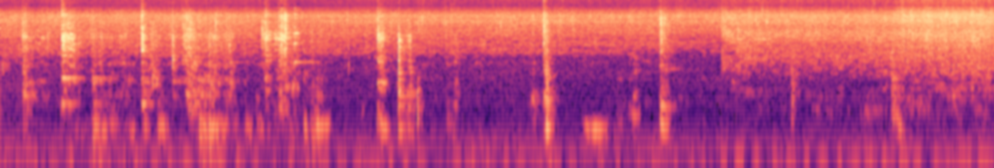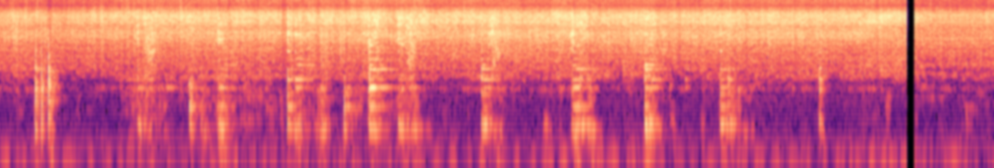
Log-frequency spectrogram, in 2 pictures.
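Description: Oil sizzling in a metal wok while a metal spatula scrapes and turns the food, first with pieces of tempeh frying. About a third of the way in the sizzle grows louder and fuller as bawang rambut bulbs and leaves are stir-fried, with scraping strokes continuing.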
